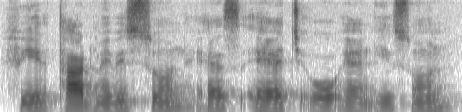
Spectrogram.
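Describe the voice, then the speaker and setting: A woman's voice: deep voice, fairly even intonation, slow pace, warm tone. A woman teaching English verb forms, spelling out each word letter by letter and repeating it. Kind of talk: slow spelling-out lesson.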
